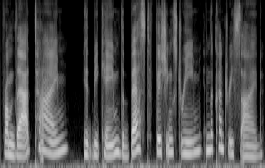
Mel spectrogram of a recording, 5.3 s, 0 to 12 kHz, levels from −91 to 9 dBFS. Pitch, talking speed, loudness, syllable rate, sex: 210 Hz, 145 wpm, -19 LUFS, 3.6 syllables/s, female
